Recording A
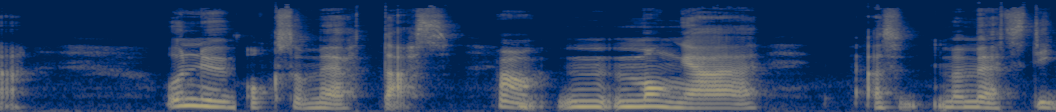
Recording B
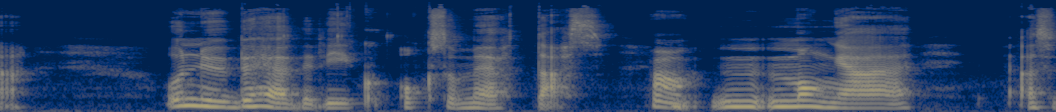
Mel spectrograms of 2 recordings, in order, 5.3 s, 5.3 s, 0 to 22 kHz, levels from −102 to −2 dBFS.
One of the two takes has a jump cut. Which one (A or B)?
A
